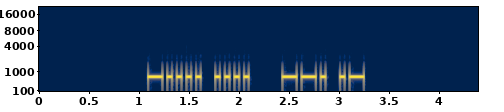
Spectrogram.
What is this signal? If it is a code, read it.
Morse code, heard as a keyed tone, about 25 wpm, 700 Hz. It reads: 6H GA
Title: Winter Field Day Exchanges Encore 25wpm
